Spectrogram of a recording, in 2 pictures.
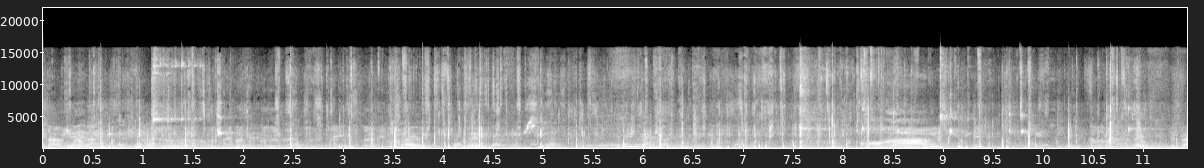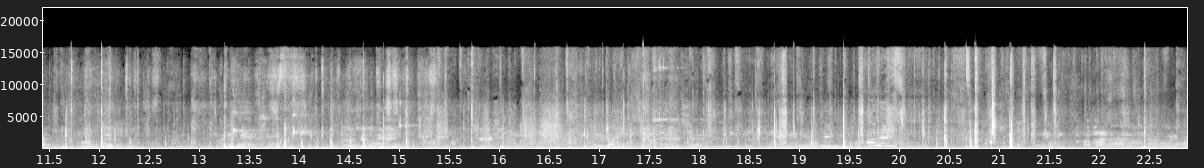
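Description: Men shout and call out to each other during play, outdoors.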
